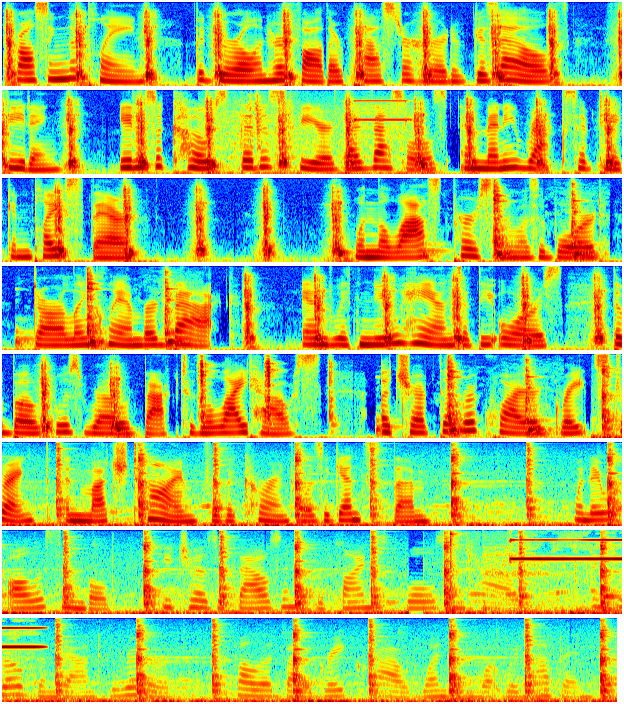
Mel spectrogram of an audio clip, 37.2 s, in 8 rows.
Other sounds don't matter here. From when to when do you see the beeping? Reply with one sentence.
The beeping can be heard from 6.1 to 7.8 s and from 31.2 to 32.9 s.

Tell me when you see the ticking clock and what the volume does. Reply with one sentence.
You can hear the ticking clock from 0.0 to 37.1 s, getting quieter.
